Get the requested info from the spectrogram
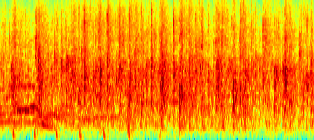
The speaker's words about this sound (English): So why don't you do this for me and for her? Why don't you give her a big round of applause so it sounds good?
